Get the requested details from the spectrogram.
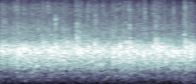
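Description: An audience claps steadily, a dense, even wash of many hands applauding at a constant loud level with no pauses and no voices standing out.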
